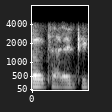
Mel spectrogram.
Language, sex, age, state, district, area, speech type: Marathi, male, 18-30, Maharashtra, Jalna, urban, conversation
